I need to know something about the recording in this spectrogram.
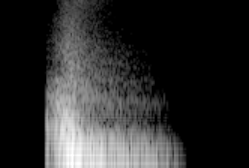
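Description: A whoosh sound effect with a deep rumble underneath, swelling up about half a second in and dying away within a second.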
